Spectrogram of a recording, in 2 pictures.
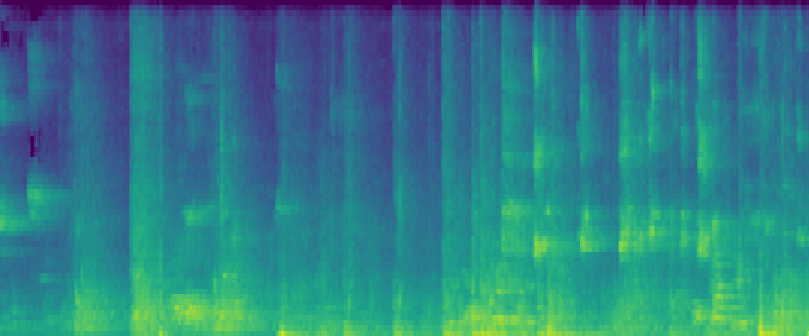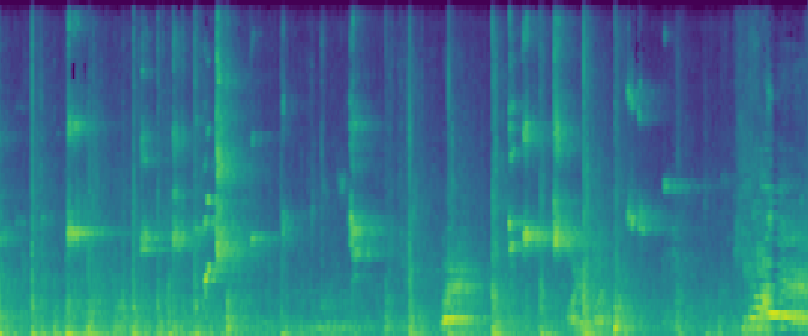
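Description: Squash rally in an echoing court: the ball cracks off racquets and walls in irregular sharp strikes, and rubber-soled court shoes squeak on the wooden floor.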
